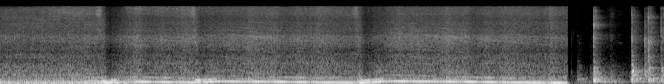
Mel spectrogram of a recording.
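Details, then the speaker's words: Renault Twingo 1 phase 2, bought broken with a reported turbo problem. Steady low hum that rises and falls cleanly with throttle blips, even and unbroken. Normal idle and revving. "Oh mec, une horloge une horloge parfait. Riders on the stone. Parfait, hein ?"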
